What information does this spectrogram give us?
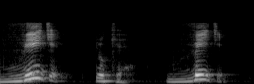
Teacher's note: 모음이 두 개라 이 음절어이고 앞쪽에 강세가 있다. 첫 음절에 강세가 있다.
